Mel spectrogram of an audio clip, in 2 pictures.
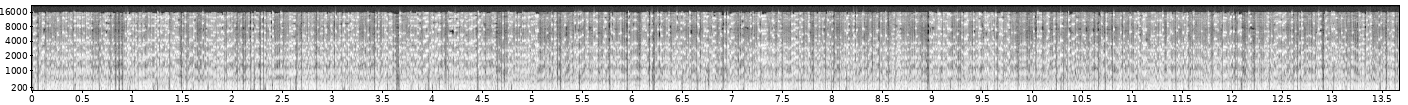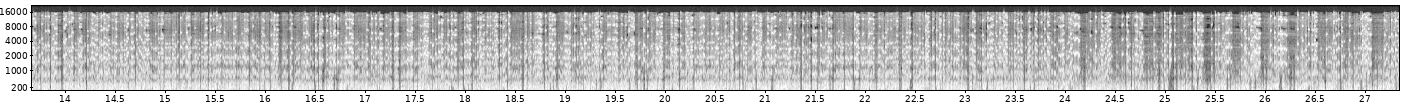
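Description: Rapid electronic beeps chirp and warble without pause.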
